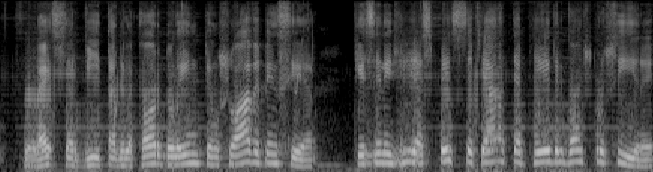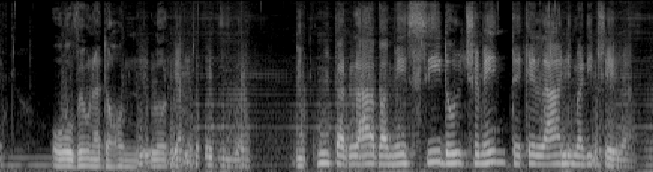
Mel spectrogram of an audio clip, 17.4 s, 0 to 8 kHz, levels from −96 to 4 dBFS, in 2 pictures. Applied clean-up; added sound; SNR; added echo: neural separator model SepFormer DNS4.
